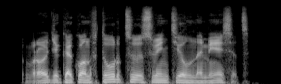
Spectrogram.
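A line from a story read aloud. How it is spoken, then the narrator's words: Deep bass voice. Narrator (Russian): пробасил Банан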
